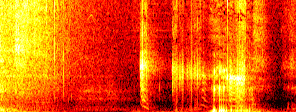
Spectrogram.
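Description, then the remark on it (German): Wet slurping as someone tasting wine draws air through a mouthful of it, with a brief sucking sweep followed by a louder gurgling burst; no talking. “Ach, entschuldigt die Geräusche, aber so macht man das als Kenner.”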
